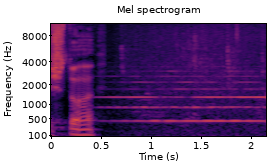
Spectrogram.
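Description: An air raid siren in Kryvyi Rih holds a steady, droning tone that carries on evenly after a brief burst of voice at the very start.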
